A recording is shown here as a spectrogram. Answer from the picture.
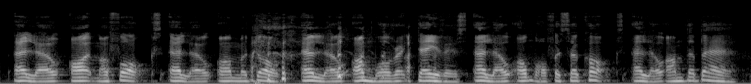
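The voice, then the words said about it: Series of character voice impressions. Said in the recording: “his awesome impression talents”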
